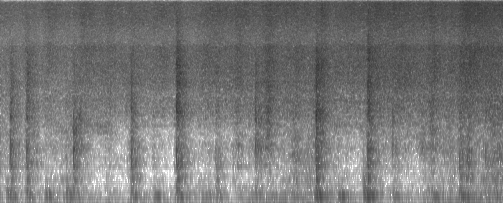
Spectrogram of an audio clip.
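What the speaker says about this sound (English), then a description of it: "So that's sizzling away there." Sliced chicken breast sizzling in a pan with garlic, a steady hiss of frying broken by irregular clinks and scrapes of stirring nearby, no voices.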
